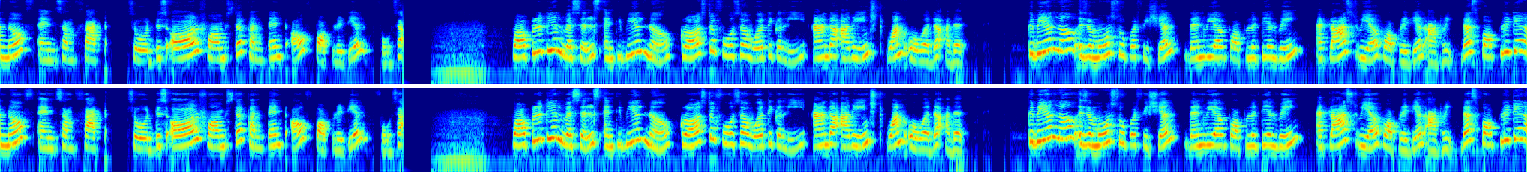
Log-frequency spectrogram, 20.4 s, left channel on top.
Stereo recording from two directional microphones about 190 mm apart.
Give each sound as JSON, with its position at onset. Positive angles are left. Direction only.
{"t": 0.0, "sound": "speech", "side_deg": -25}
{"t": 6.8, "sound": "speech", "side_deg": -20}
